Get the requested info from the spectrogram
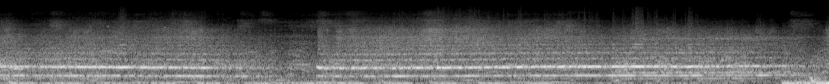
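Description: A horn sounding two long, steady blasts, the first about three seconds long and the second about five.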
